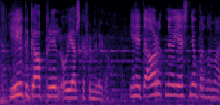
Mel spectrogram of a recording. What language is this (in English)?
Icelandic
